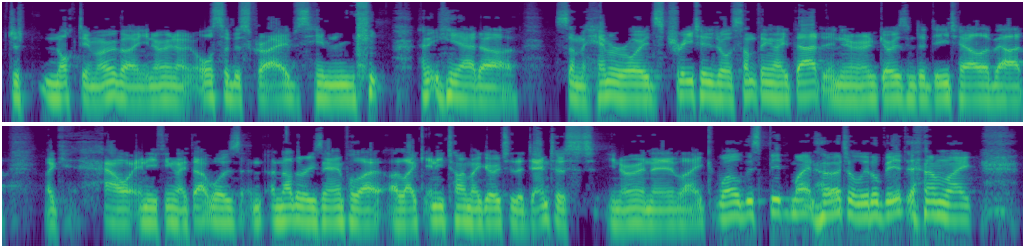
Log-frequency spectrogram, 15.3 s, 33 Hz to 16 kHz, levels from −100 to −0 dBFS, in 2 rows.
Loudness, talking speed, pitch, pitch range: -26 LUFS, 255 wpm, 115 Hz, 110-130 Hz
